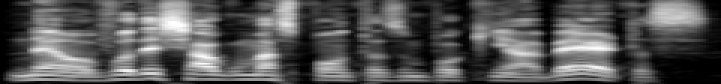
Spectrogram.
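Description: A man with a Brazilian Portuguese accent hosting a casual podcast interview, talking in a slangy, halting way full of restarts. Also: mid-range voice. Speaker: podcast host.

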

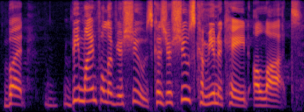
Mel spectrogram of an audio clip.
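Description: Middle-aged woman, workshop speaker, direct and lively, handheld mic, dry close sound. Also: on the high side, measured pace, no room sound. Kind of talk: motivational professional-development talk. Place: large hotel conference room, indoors. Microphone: handheld microphone.

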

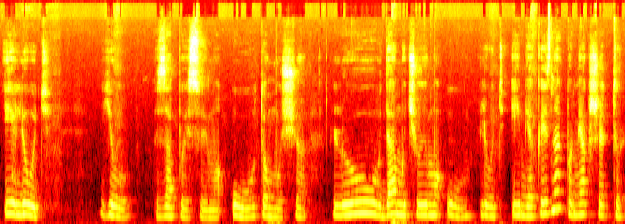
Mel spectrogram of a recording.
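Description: A woman teaching a grammar lesson, explaining sounds deliberately and sounding out letters and words one by one. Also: lowish voice, fairly even intonation, mellow.

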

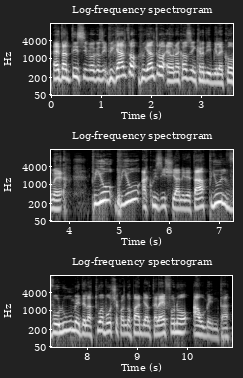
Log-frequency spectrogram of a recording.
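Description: A young man hosting a live stream, talking in an animated way and thanking his chat as he goes. His voice sits high and swings widely up and down, with a bright, sharp edge. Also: moderate pace.

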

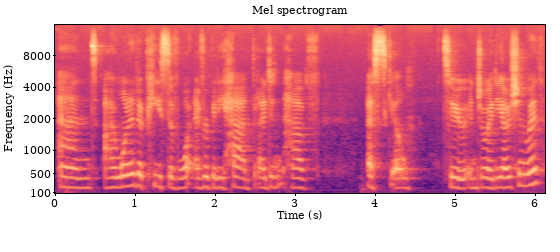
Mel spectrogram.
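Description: With a warm, mid-range voice, fairly even intonation and a moderate pace, a British woman in her thirties tells her story as a guest on a podcast. She's a freediving instructor, seated on a studio sofa by a plain wall with headphones and a desk mic close by, joking at her own expense in relaxed conversation.

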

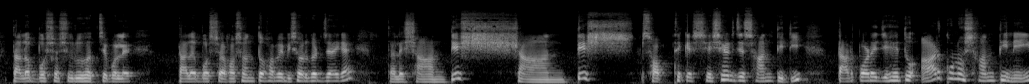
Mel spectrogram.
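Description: Patient man teaching mantra chanting. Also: a little high. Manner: patient, explanatory, often checks understanding, slows to chant syllables. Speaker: meditation and Vedic chant teacher. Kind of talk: spoken instruction on breathing and mantra chanting.

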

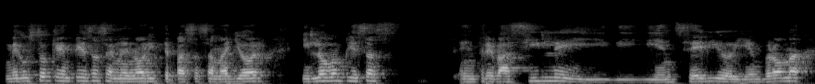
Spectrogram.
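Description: A man's voice: medium pitch, fairly even intonation, a little slow, roomy sound, lo-fi sound. A man teaching songwriting gives feedback on a student's bolero, praising it and explaining grammar with song examples. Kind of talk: feedback in an online class.

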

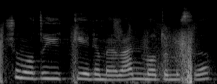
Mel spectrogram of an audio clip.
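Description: A woman's voice: on the high side, steady tone, brisk, very noisy. A woman chatting exasperatedly to herself while showing a game on her phone, recorded through the phone's own mic. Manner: exasperated, rambling, talks to herself. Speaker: mobile gamer showing game settings. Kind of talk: casual screen-recorded gameplay chat. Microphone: phone microphone during screen recording.

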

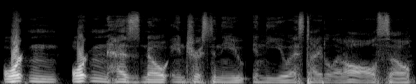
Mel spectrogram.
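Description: A man's voice: lowish voice, steady tone, brisk, darkish tone, slight background noise. A man co-hosting a casual wrestling podcast while sick, opinionated and rambling, sometimes dropping to muttered asides. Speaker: podcast co-host.

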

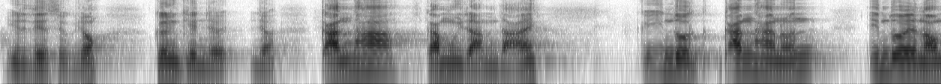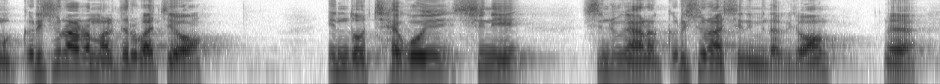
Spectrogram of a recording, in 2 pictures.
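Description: A man's voice: a little high, a bit bright. A middle-aged man with a Gyeongsang Korean accent, a Buddhist monk lecturing on scripture and constantly tossing rhetorical questions to his listeners. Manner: peppers talk with rhetorical questions.

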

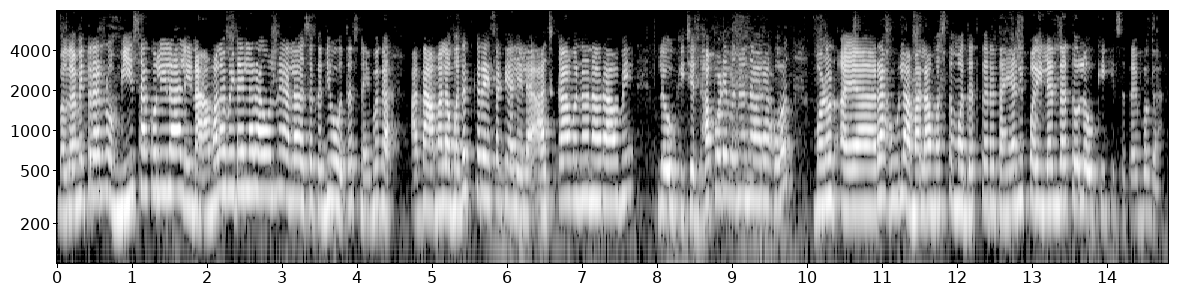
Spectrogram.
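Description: Young woman, home vlog on phone, high voice, sing-songy with the little one. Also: steady tone, a little fast, sharp tone, dull audio, a little hiss or hum. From Sakoli, Maharashtra. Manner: chatty, coaxing a toddler in sing-song tones. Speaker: family vlogger. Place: family home indoors.

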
